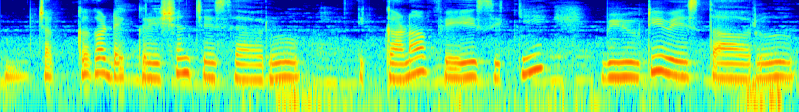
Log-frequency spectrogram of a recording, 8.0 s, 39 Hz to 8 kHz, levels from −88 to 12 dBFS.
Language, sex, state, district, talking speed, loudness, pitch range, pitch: Telugu, female, Andhra Pradesh, Sri Satya Sai, 70 wpm, -16 LUFS, 195-225 Hz, 205 Hz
